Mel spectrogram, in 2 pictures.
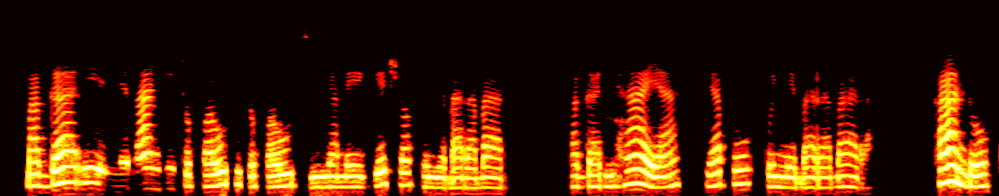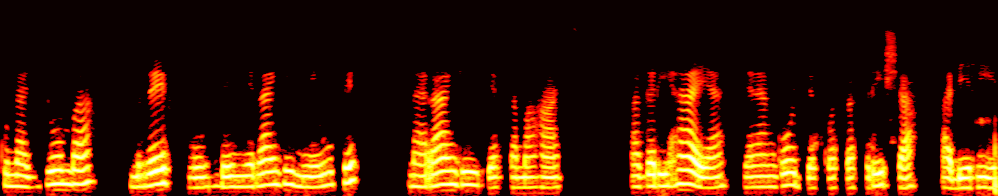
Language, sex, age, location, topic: Swahili, female, 25-35, Mombasa, government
